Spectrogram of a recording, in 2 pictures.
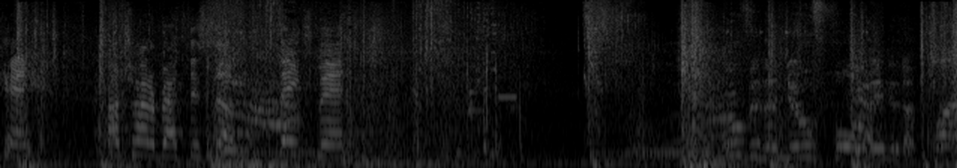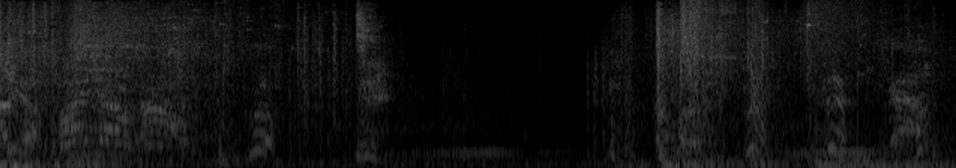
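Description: Punches and kicks land with heavy thuds.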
